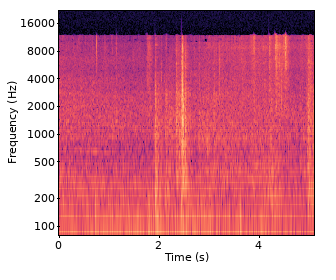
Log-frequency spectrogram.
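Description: Steady low hum inside a passenger rail car standing at a station, with a few sharp clunks about two seconds in and lighter knocks near the end.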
